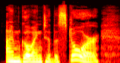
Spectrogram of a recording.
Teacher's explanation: the stress naturally falls on going and store. The smaller words like I'm and to the R less emphasized and spoken quickly. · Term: stress pattern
